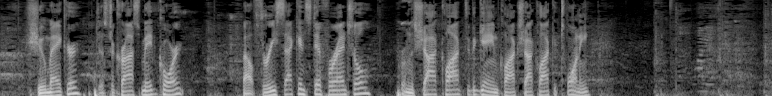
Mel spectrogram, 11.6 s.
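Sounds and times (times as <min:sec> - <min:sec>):
speech: 0:00.4 - 0:02.8, 0:03.6 - 0:09.1
basketball dribbled on the court during a college game: 0:01.2 - 0:01.6, 0:09.8 - 0:11.5.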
